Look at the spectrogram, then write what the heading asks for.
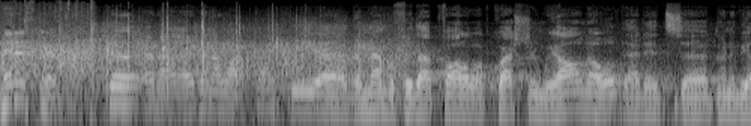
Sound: applause

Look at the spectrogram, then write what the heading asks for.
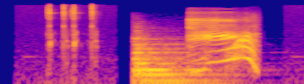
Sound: windows error sound

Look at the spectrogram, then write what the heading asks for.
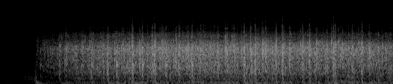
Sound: applause

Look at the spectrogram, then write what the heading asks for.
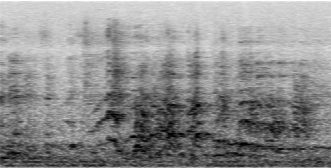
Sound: laughter

